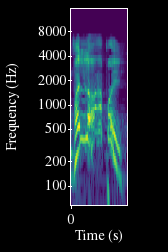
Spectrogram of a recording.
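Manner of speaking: high-pitched nagging push; imitated urging wife. Preacher voicing his wife sending him to the quarrel, high urging. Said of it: "E Simone".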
